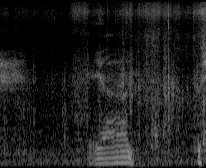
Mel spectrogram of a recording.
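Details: Goat on a farm where a kid was just born, letting out one wavering, vibrato bleat under a second long, with quiet voices and rustling around it.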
